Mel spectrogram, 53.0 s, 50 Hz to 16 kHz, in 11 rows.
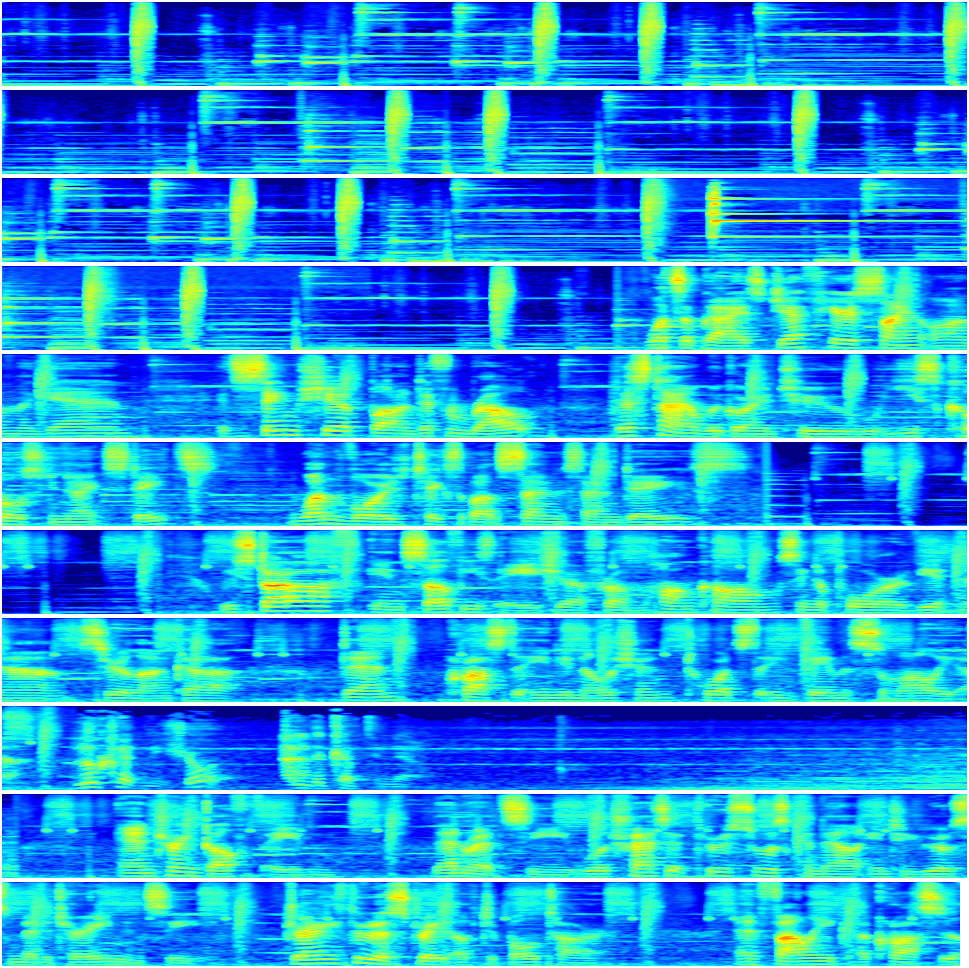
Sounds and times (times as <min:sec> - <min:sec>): Music: 0:00.0 - 0:53.0
Speech: 0:17.6 - 0:27.9, 0:30.0 - 0:40.8, 0:44.0 - 0:51.3, 0:51.9 - 0:53.0.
